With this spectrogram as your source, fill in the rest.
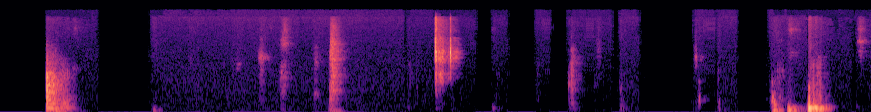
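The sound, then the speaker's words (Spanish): Scattered knocks and thumps as someone fixes a noisy door, with long quiet gaps between them and a quick cluster of heavier bangs at the end; no one speaks. “Yo voy a aprovechar de arreglar una puerta que está metiendo boche.”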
